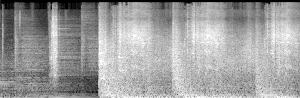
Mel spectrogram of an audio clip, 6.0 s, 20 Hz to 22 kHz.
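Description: Repeated heavy gunshots from a video game character shooting at lockers in Killer7, loud booming blasts that start abruptly and roll on with dense rumbling echoes.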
